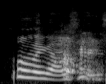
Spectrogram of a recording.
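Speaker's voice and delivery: speaking through laughter. Reacting on being called on next: laughing while talking. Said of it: "Sorry, I'm just laughing".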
